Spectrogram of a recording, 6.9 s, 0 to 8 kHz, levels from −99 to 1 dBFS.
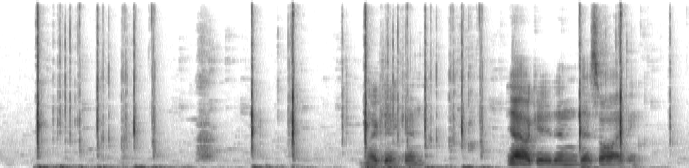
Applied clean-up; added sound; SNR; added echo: classical method log-MMSE.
